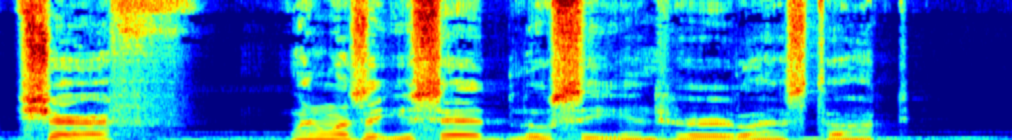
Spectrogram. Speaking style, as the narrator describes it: I asked wearily

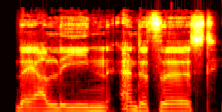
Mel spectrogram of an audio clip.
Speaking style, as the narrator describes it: he shrieked

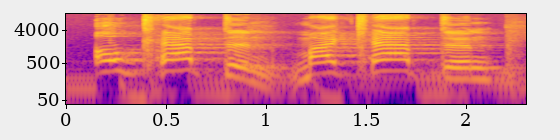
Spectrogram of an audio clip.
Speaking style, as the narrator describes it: The boys shouting

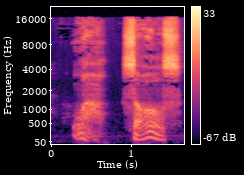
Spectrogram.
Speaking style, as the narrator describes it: Delam said, his voice low and his disgust clear

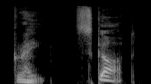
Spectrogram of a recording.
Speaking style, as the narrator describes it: whispered hoarsely

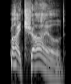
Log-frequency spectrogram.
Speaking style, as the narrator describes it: cried

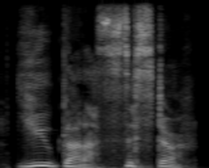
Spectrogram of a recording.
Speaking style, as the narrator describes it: I snarled to my brother

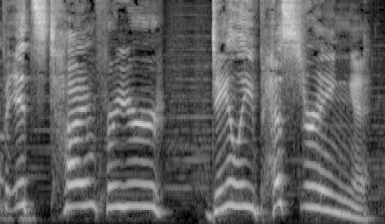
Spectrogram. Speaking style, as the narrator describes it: he said, everly cheerfully

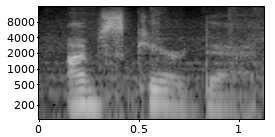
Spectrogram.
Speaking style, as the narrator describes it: she said, her voice trembling

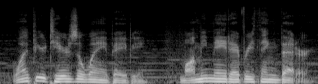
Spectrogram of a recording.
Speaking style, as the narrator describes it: said in a calm voice

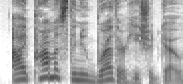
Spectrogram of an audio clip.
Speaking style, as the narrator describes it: said the chairman

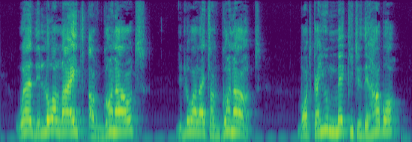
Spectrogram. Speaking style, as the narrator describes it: the lighthouse keeper responded, shouting over the noise of the waves

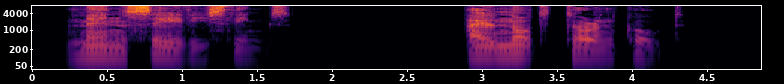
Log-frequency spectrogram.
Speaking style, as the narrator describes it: she sighed, said

